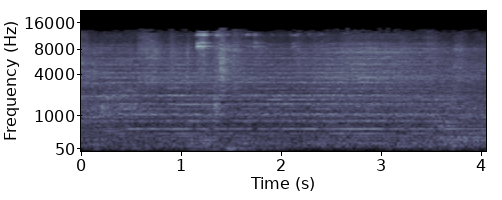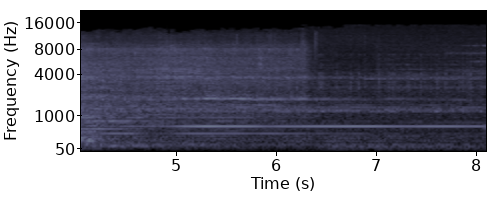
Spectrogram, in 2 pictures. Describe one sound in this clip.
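Music from a video game plays through a television loudspeaker.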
